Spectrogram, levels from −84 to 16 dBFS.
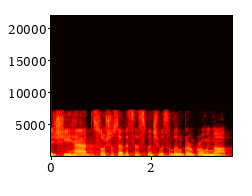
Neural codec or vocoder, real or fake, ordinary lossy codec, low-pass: none; real; MP3, 64 kbps; 7.2 kHz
